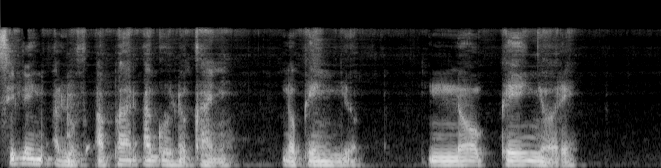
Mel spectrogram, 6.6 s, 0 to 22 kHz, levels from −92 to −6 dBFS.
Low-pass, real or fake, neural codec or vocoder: 10.8 kHz; fake; codec, 44.1 kHz, 7.8 kbps, Pupu-Codec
